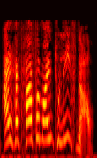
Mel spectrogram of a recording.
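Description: Guy doing a greasy high-voiced schemer headmaster, shrill and huffy, dry sound. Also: wildly swooping pitch, normal speed, dry recording, full character voice. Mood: indignant. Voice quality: unctuous then shrill. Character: oily, scheming middle-aged headmaster, turning furious. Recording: dry, slightly dull audiobook recording.

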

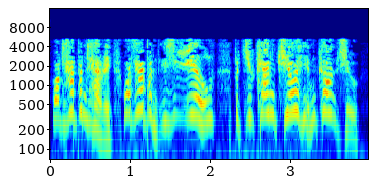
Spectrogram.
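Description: A squeaky, over-eager young boy, loud and breathless, for a storybook reading. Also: sing-song, moderate pace, no echo, muffled recording. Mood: excited. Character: excitable young boy with a camera.

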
